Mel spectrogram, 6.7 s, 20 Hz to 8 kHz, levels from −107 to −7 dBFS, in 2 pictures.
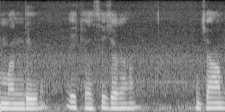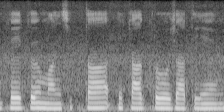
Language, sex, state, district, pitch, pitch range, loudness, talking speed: Hindi, male, Chhattisgarh, Bilaspur, 135 Hz, 130-140 Hz, -25 LUFS, 105 wpm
